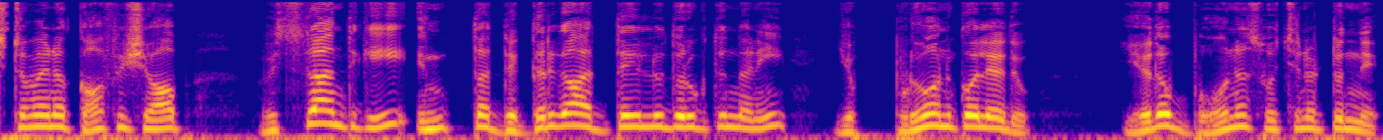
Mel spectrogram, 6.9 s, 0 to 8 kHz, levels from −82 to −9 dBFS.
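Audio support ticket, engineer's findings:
Listened through the speech recording and nothing stood out.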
